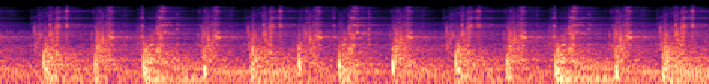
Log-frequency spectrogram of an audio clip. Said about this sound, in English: you see this faint crimson glow as the steps continue much louder now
